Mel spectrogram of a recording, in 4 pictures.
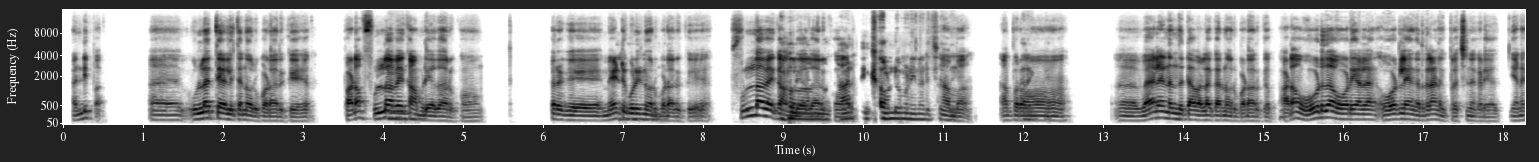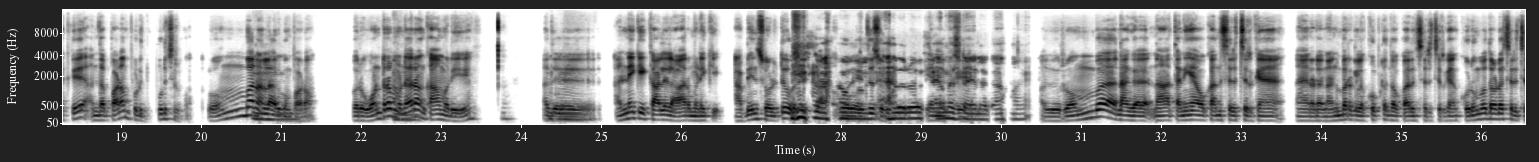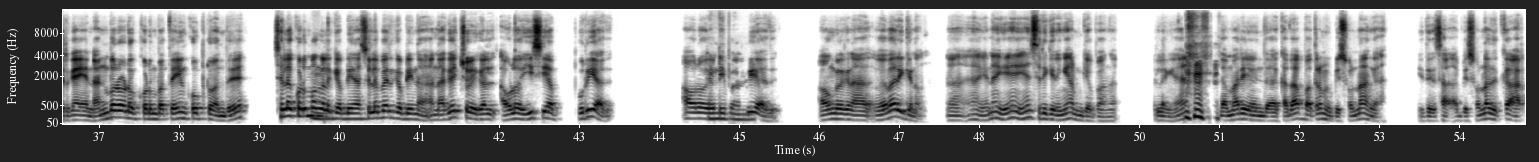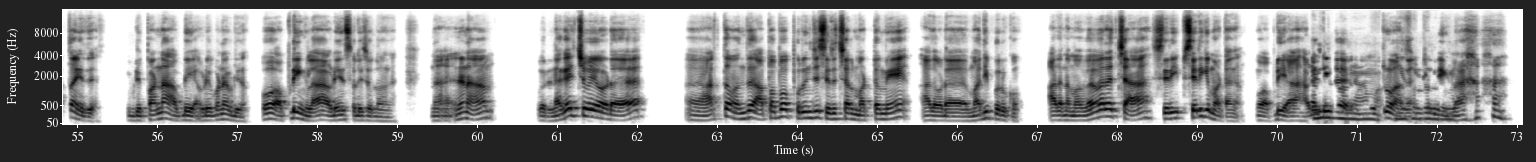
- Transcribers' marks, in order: other noise; unintelligible speech; drawn out: "அப்புறம்"; chuckle; other background noise; laughing while speaking: "ஆமாங்க. அது ஒரு ஃபேமஸ் டயலாக் ஆமாங்க"; in English: "ஃபேமஸ் டயலாக்"; unintelligible speech; laugh; laugh
- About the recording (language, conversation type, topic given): Tamil, podcast, ஓய்வெடுக்க நீங்கள் எந்த வகை திரைப்படங்களைப் பார்ப்பீர்கள்?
